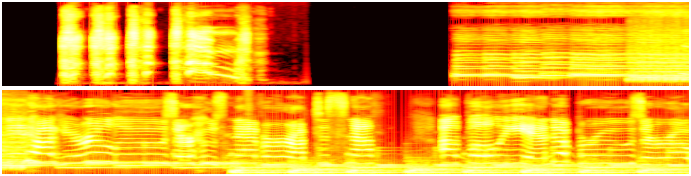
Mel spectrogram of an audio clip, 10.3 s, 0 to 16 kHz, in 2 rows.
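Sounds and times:
dramatic throat clearing: 0.5s - 2.0s
speech: 1.6s - 2.0s, 6.6s - 10.3s
steady harmonic tone: 3.4s - 6.6s.

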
